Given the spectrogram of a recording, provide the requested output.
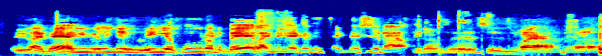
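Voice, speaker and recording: Amid noticeable background noise, a man talks at a fairly quick pace with hardly any pauses and big swings in loudness. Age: 30s. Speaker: podcast co-host. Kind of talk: casual chat.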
